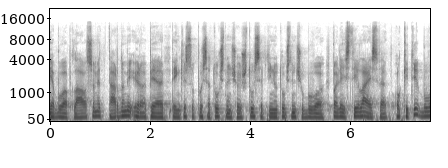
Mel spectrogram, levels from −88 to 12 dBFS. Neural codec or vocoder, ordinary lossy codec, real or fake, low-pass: none; AAC, 96 kbps; real; 14.4 kHz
